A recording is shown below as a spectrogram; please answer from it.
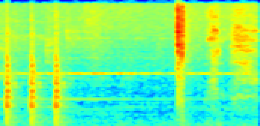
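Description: Quick knocking on a wooden door: a rapid run of raps about five a second that stops about half a second in, then one more sharp rap.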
